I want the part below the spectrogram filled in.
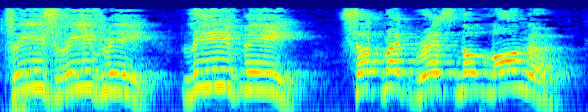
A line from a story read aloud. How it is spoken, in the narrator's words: she cried very loudly again and again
